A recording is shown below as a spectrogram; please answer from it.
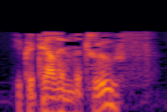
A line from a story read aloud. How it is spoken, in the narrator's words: a small voice in the back of Ramon's mind murmured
